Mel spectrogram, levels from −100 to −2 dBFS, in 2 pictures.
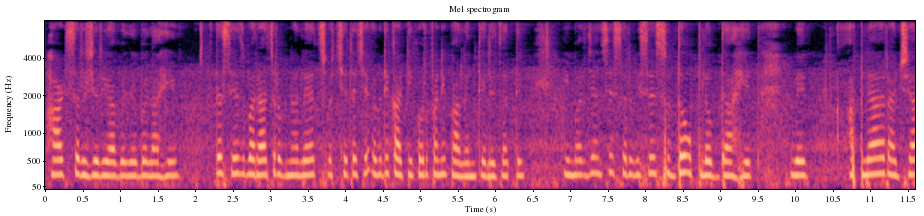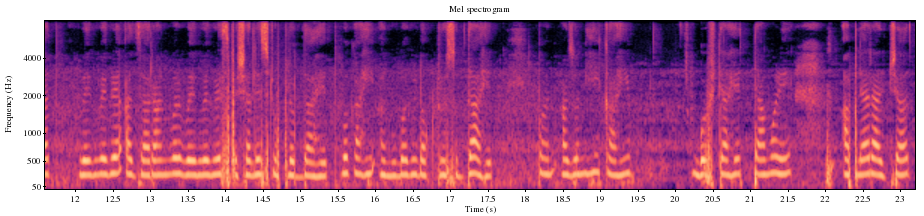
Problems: none marked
